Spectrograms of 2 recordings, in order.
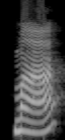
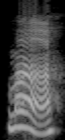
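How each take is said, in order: First: The pitch rises from middle to high. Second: The pitch dips low and then rises. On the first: "nada kedua" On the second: "nada ketiga"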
